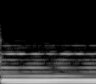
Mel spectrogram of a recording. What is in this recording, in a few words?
HAM G2, KEYBORD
